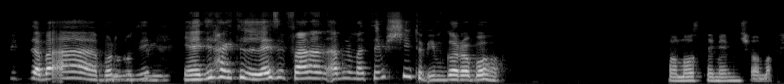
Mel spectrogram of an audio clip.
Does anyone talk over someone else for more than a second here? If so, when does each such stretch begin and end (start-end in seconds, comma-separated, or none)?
none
